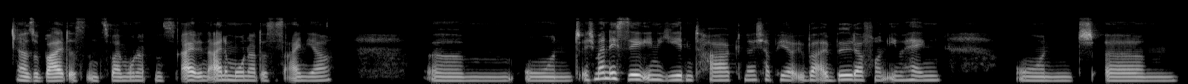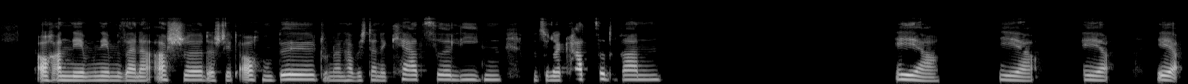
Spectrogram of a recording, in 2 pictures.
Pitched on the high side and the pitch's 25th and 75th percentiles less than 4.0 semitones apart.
Yes: high, 195 Hz; average, 2.9 semitones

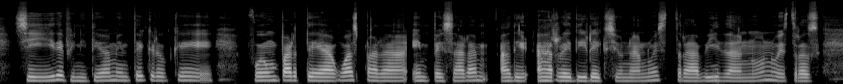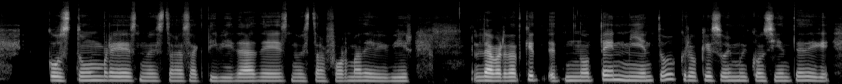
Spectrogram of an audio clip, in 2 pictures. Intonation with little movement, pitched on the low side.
No: narrow, 1.7 semitones; medium, 175 Hz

